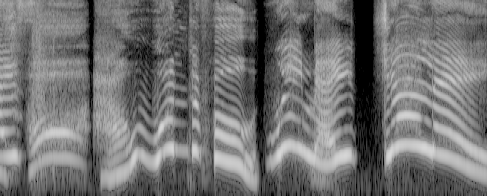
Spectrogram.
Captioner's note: gasps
